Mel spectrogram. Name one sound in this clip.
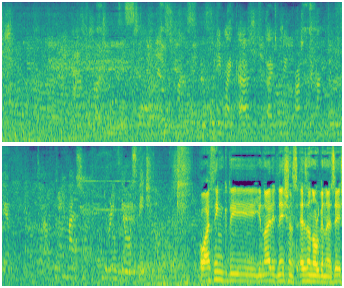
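A crowd murmurs and chatters nearby in a large hall.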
